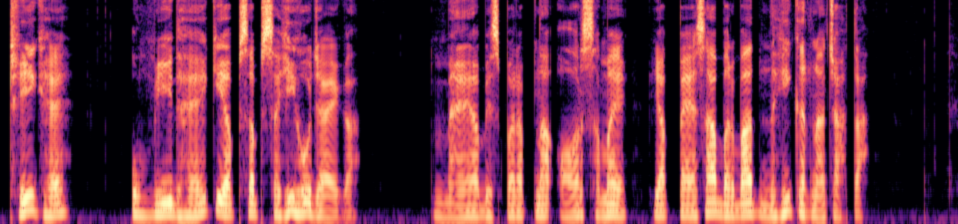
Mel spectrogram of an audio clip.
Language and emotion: Hindi, fearful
